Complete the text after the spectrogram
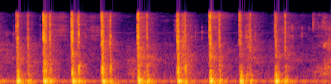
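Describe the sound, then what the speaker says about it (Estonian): A username typed on a computer keyboard: about nine crisp keystrokes in a fairly steady rhythm, close and clear, with no talking. "Trükin oma kasutaja nime."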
